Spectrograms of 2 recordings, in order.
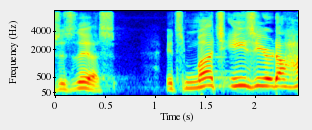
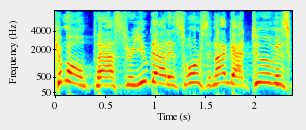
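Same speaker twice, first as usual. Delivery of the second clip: mock hollering yell, high-pitched; 7 semitones higher than usual. Telling a hunting story, the speaker acts out the deacon yelling to the pastor. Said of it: "the deacon yells".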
